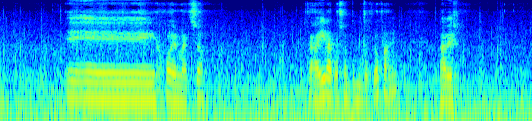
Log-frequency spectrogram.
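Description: A young woman speaks into a headset microphone with animation.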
